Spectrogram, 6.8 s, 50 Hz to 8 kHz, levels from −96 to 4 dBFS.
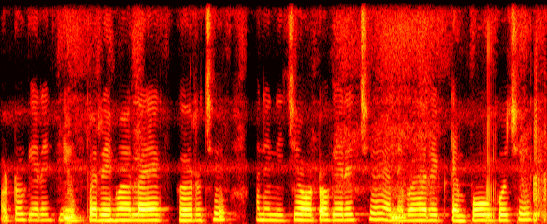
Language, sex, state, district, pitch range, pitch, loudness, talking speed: Gujarati, female, Gujarat, Valsad, 195-205 Hz, 195 Hz, -16 LUFS, 165 wpm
